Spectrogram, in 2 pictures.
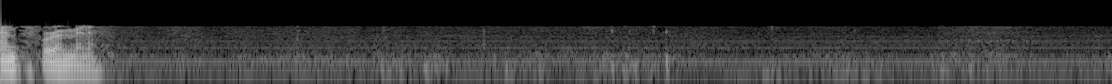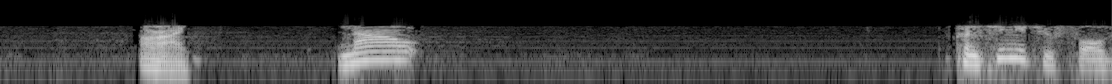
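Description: A man speaks calmly through a microphone in a large echoing hall, with long pauses.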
